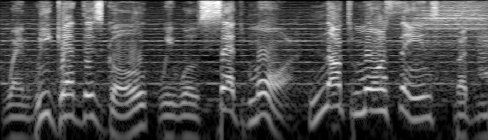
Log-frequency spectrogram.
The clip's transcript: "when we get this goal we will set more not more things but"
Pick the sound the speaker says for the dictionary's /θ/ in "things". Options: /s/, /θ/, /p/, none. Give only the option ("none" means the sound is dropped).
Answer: /θ/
